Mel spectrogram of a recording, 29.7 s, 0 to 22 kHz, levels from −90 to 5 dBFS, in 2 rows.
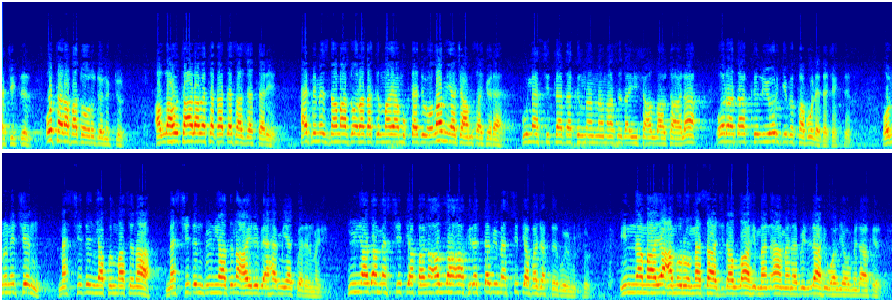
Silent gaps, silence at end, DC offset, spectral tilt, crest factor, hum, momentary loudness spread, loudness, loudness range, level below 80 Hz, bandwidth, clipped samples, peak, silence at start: none; 0.2 s; under 0.1%; -8 dB/octave; 16 dB; none; 13 LU; -18 LUFS; 6 LU; -60 dBFS; 6.6 kHz; under 0.1%; -2 dBFS; 0 s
